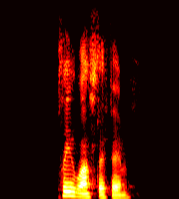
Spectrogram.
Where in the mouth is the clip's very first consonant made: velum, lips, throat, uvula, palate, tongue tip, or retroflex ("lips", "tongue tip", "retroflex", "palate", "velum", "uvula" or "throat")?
lips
